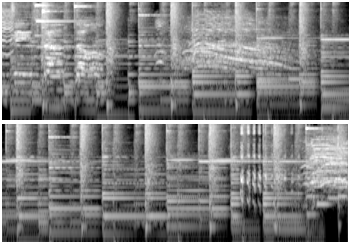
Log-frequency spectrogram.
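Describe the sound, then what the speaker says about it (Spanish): Bright jingling bells ring through a cheerful children's song, the Spanish version of the round Frère Jacques, steady and up front over a full musical backing with repeated chiming strikes. "Estás durmiendo, hermano Juan, suenan las campanas, din dan don, din dan don."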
